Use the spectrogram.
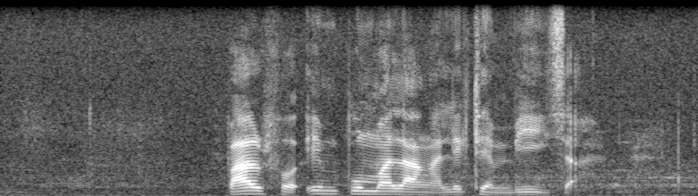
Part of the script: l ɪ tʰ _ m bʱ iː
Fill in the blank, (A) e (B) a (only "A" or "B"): A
